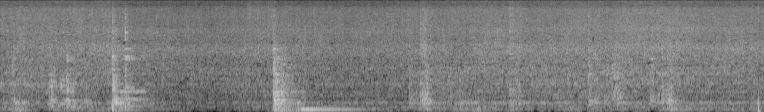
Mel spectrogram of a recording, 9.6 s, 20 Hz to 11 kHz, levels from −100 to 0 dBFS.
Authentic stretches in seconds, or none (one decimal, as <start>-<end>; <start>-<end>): 1.9-5.7; 6.4-8.2

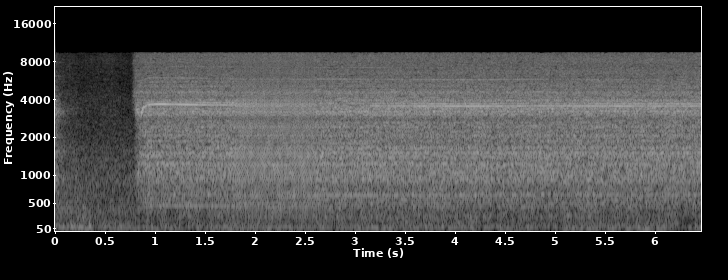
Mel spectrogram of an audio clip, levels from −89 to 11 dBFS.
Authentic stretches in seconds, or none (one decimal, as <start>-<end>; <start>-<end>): 0.0-1.8; 2.6-6.5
